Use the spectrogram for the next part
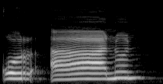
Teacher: आप लोग एक बात हमेशा याद रखिएगा कि जब हम लफ्ज़ को हिज्जे करके पढ़ेंगे, अगर तनवीन को जब हम हिज्जे करके पढ़ रहे हैं तो गुन्ना अदा करेंगे। जब हम लफ्ज़ को मिलाकर पढ़ेंगे तब हमने यहाँ गुन्ना अदा नहीं करना है। कुरआनुन, क्योंकि अब मैं मिला के पढ़ने लगी हूँ।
